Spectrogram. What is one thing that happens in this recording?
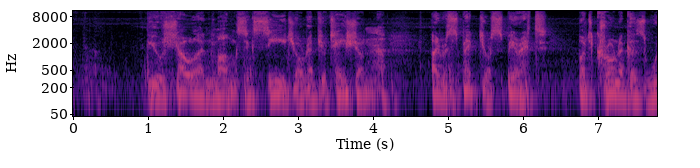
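A man speaks in a deep, calm, commanding voice.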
